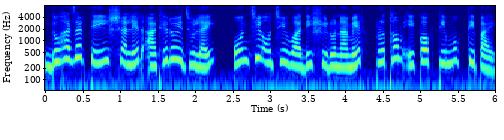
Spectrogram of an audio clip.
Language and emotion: Bengali, neutral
